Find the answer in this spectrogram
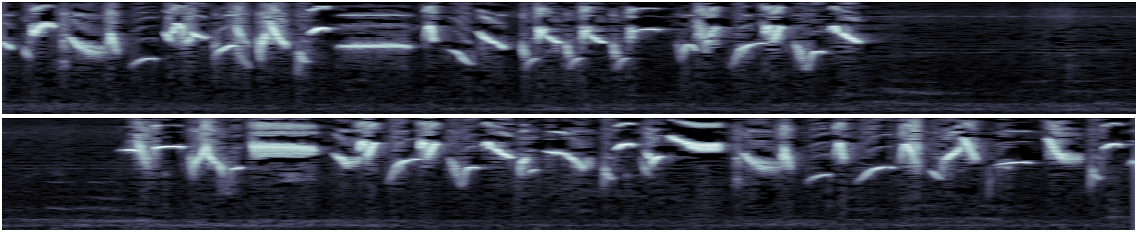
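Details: Active, clear-voiced Black-throated canary song meant as tutoring material for canaries: two long bursts of fast, varied high chirps and twitters, separated by a silence of about two seconds.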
